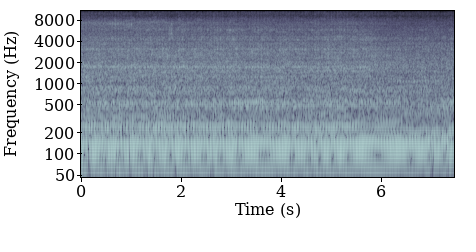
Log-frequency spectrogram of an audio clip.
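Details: Neglected 2018 John Deere E180 riding mower, choked, running on fuel squirted into the carburetor: steady low rumbling idle with an even beat and no misses; fuel pump setup suspected, not confirmed.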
